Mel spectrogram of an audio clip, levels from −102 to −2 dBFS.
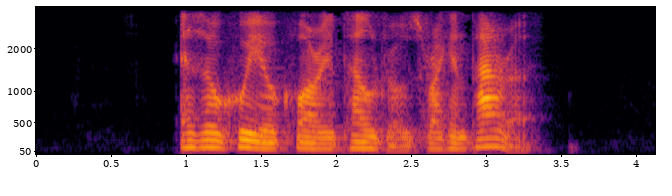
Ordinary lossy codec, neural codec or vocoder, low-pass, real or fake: AAC, 24 kbps; none; 3.6 kHz; real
